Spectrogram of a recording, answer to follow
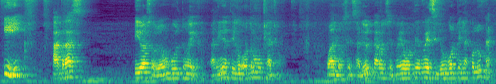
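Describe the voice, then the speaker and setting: A Colombian man teaching an anatomy class, quizzing his students and telling lively anecdotes. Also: mid-range voice, normal speed, far from the mic, slight background noise. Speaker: anatomy lecturer. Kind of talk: classroom lecture. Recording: echoey classroom recorded from afar.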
